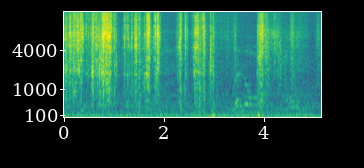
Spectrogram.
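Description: Plastic wrapping crinkles and rustles close by.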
